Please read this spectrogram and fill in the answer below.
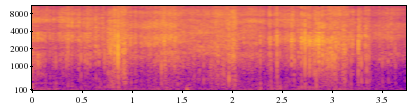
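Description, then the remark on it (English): Ice skates scrape and rasp across a frozen canal in a steady, crunchy hiss, with a couple of brighter grinding bursts standing out. No voices, just the continuous skating noise. “Early in the morning when the sun comes up and there's hardly anybody on the canal and you can just hear your skates, it's about the only thing you can hear.”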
